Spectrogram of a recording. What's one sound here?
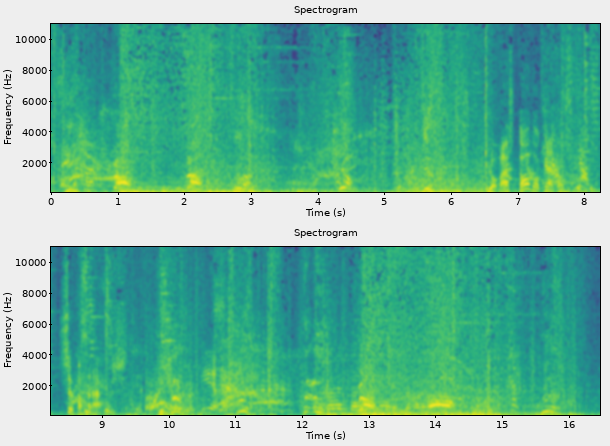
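Fire roars around a glowing warrior.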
